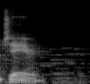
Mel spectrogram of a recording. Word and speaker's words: Jon: I'm Jon the second augur. Please pronounce the N.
